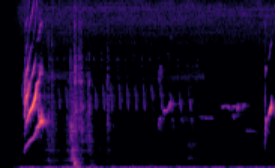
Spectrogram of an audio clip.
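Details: Canary song used as a tutor recording for young birds: a loud bright chirp, then a series of quick high ticking notes and thin whistles, with another sharp chirp burst at the end.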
